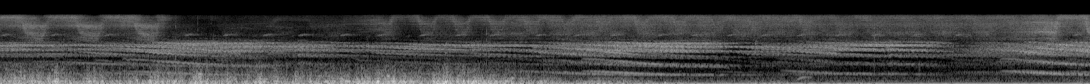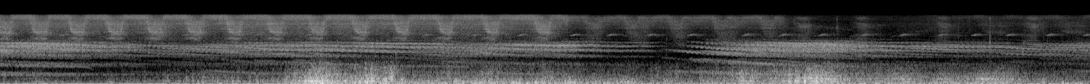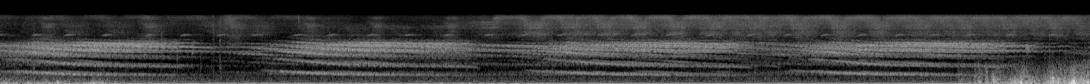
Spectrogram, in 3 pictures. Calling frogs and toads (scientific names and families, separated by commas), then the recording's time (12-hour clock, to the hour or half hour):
Adenomera diptyx (Leptodactylidae), Physalaemus albonotatus (Leptodactylidae)
6pm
